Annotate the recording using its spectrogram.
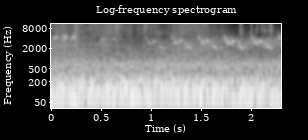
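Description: A bird chirping a quick series of short, falling notes in the second half, over a steady low outdoor rumble.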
